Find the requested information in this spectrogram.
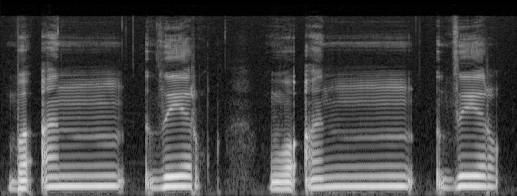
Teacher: نون ساکن کے بعد حروف اخفا میں سے ذال آ رہا ہے، اس لیے ہم نے اس پر ٹھہراؤ کیا، اخفا کیا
